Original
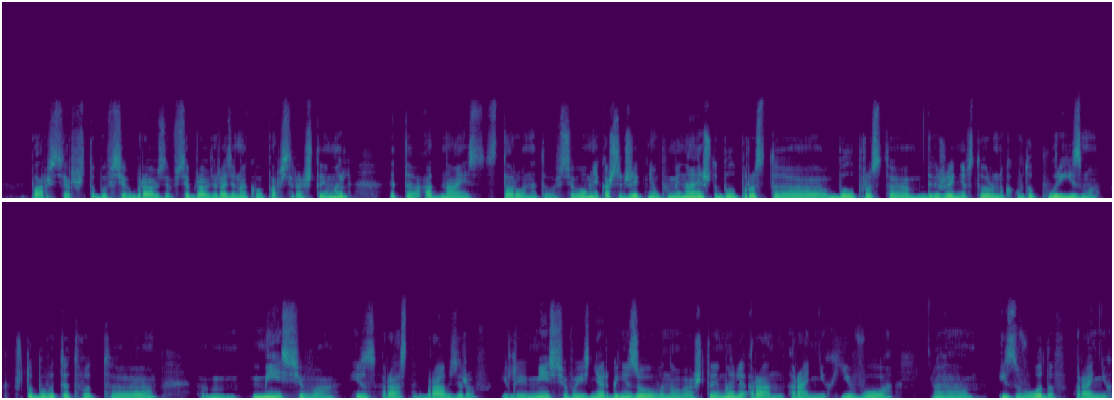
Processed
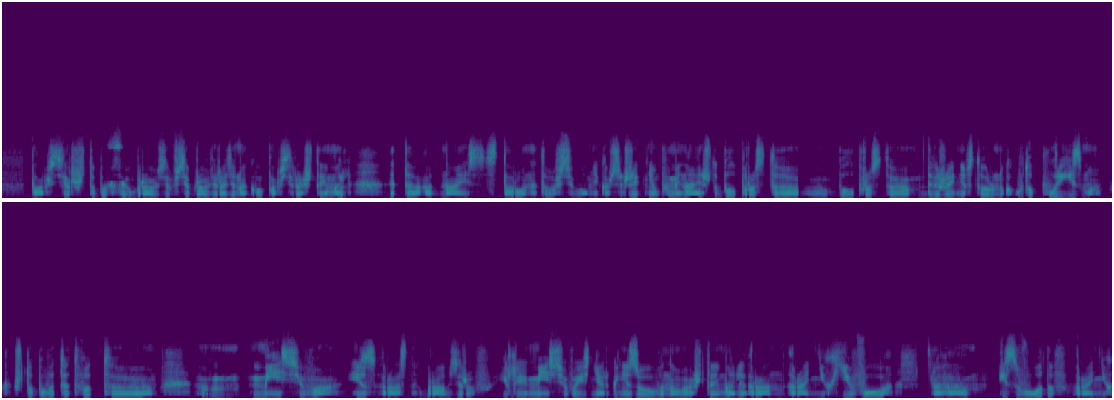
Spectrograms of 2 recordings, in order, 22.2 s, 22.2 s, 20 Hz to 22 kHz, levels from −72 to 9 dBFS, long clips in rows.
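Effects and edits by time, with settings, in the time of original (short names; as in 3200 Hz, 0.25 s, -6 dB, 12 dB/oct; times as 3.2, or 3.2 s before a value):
1–1.24 spectral gain 1800–5700 Hz -30 dB
5.55–6.19 compressor 12:1, threshold -35 dBFS
7.96–9.53 fade in
whole clip: Chebyshev band-pass 690–5600 Hz, order 4; limiter -26 dBFS; compressor 4:1, threshold -48 dBFS; gain +10.5 dB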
